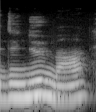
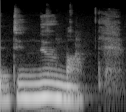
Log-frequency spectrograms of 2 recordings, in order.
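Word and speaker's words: dénouement: the the notion the do Numa originates from the French language that is why we are not pronouncing the ending the letters EMTs never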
